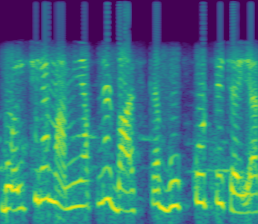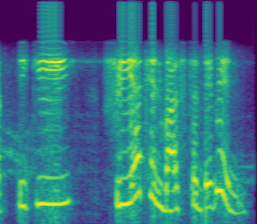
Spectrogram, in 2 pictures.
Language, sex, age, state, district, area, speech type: Bengali, female, 18-30, West Bengal, Darjeeling, urban, conversation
